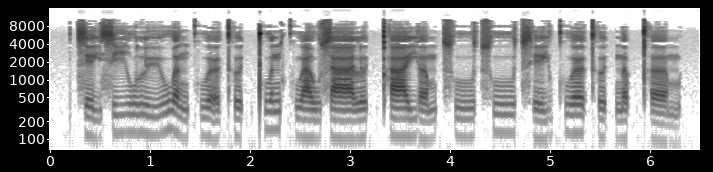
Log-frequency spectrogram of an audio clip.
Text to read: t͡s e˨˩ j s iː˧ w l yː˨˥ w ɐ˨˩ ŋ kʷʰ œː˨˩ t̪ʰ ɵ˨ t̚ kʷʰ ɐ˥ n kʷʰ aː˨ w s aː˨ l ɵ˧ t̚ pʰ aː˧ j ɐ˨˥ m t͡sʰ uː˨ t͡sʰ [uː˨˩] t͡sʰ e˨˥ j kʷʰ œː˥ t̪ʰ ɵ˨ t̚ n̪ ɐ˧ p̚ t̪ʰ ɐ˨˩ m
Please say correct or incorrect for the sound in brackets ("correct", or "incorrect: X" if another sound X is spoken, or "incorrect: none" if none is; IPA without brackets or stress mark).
incorrect: uː˥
